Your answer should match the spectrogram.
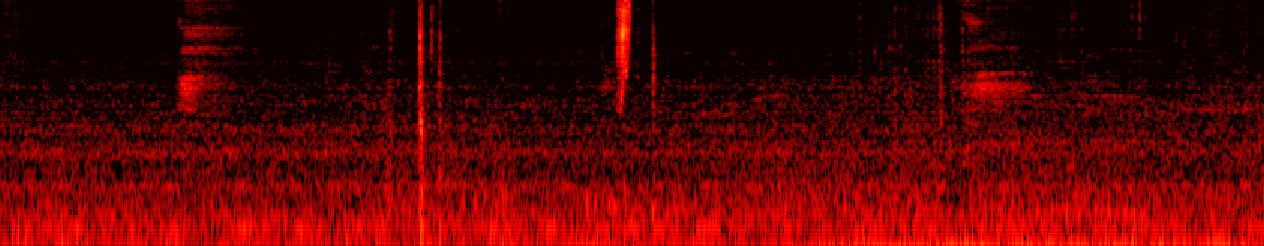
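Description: Pickup truck engine running, heard from inside the cab; about six seconds in, its low rumble grows louder as the truck pulls ahead through deep snow. A single sharp click about three and a half seconds in.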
